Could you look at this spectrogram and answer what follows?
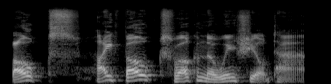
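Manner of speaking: sing-song, put-on, Southern-sounding Virginia accent. Asked about his intro, a podcast host repeats his greeting in a virginia accent. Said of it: "Virginia accent came out there".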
